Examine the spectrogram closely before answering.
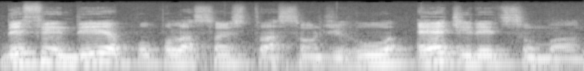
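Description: A fairly high-pitched man, somewhat breathy, dark and mellow in tone, at a fairly quick pace amid audible room echo. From Brazil, Niterói (Rio de Janeiro state). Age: 30s. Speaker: municipal human rights secretary, lawyer. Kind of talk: interview.

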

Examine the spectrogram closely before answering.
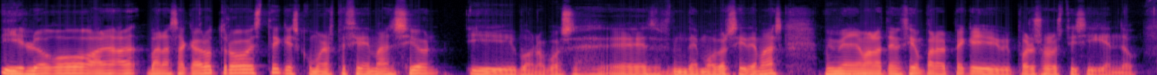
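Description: A man at a very fast pace, with hardly any pauses. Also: medium pitch for a man, ordinary pitch variation. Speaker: podcast host. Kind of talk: casual chat. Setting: video call.

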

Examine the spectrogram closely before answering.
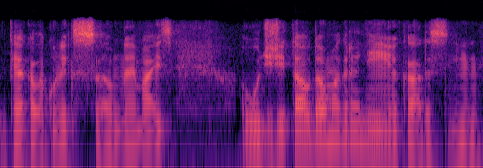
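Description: A man with an unremarkable speaking voice, medium in pitch, at a moderate pace with lively intonation. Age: 20s. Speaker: singer and dancer. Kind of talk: casual chat.

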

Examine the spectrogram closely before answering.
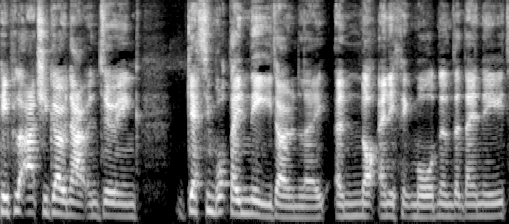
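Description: This man's tone is bright and sharp, set at a medium pitch. He talks at a fairly quick pace with fairly even intonation. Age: 20s. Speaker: podcast host, portrait photographer. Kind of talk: casual chat.

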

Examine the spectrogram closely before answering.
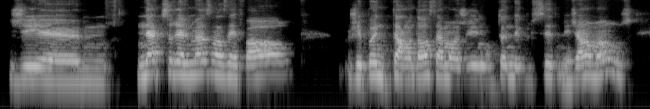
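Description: The speaker is a woman with an ordinary speaking voice and a medium pitch. Her pace is moderate, and her pitch variation is ordinary. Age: 30s. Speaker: nutritionist. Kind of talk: casual interview.

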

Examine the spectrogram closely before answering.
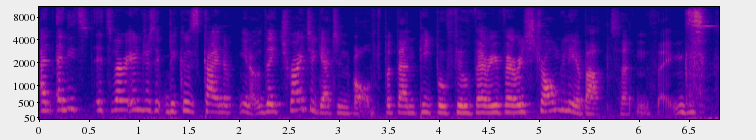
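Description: Over noticeable background noise, a woman talks at a very fast pace with hardly any pauses, her pitch fairly high with ordinary variation. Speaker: podcast co-host, research student. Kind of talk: interview.

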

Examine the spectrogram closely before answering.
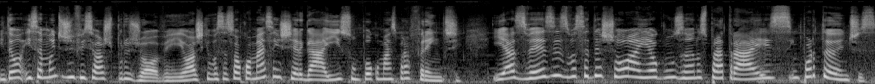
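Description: A high-pitched woman at a fairly quick pace, hardly any pauses and very wide pitch swings, over noticeable background noise. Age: 40s. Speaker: podcast co-host. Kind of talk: casual chat.

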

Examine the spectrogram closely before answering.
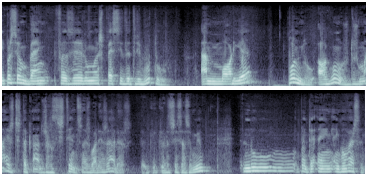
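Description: A man talks at a very slow pace with a medium pitch. His intonation is lively. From northern Portugal, Guimarães. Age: 60s. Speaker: lawyer. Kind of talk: casual chat.

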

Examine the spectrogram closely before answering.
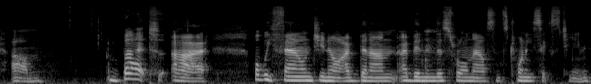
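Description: A woman with an American accent and a normal speaking voice talks at a moderate pace in a fairly low pitch with ordinary pitch variation, recorded very cleanly against a silent background. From West Michigan. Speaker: arts center managing director. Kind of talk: casual interview chat.

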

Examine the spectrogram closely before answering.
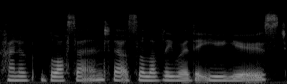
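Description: The speaker is a woman in an Australian accent. Little else is heard in the quiet background. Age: 20s. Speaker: podcast co-host. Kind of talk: casual chat.

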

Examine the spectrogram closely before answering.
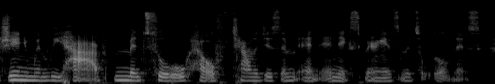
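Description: Bright and sharp in tone, a woman speaks at medium pitch. Her pace is fairly slow and her intonation fairly even. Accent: American. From New Jersey. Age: 40s. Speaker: podcast host, pleasure practitioner. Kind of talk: personal storytelling monologue. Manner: casual, frequent laughter.

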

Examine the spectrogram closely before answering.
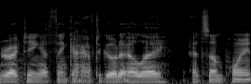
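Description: In a very clean recording with a silent background, a man with an American accent talks at a very fast pace in a monotone, flat intonation. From New Jersey, Berkeley Heights. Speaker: college student and aspiring TV director. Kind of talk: casual interview. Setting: studio sound booth. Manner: hesitant, many fillers.

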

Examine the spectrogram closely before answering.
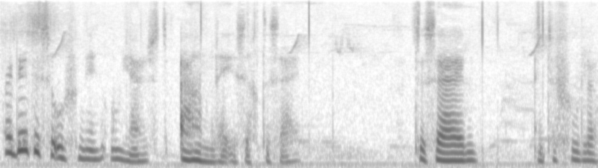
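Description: Delivered at a very slow pace, the speech is broken by long, frequent pauses. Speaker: meditation teacher. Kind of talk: guided meditation. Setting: outdoors. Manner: soft-spoken. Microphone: crackling interference.

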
